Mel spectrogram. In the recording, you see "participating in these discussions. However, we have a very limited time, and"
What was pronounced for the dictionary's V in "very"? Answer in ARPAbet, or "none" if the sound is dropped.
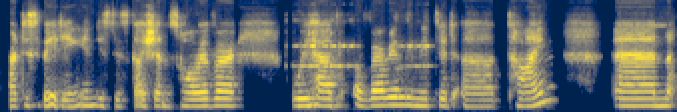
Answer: V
